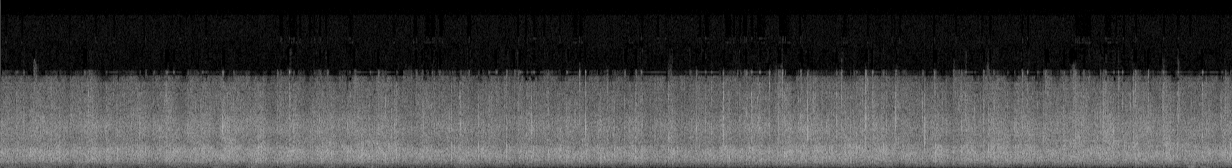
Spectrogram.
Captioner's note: applause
